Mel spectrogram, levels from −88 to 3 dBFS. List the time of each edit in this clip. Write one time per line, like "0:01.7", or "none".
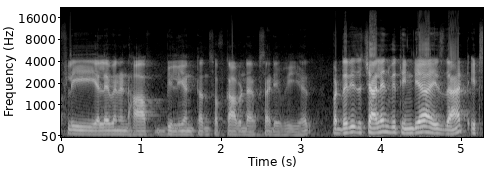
0:03.2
